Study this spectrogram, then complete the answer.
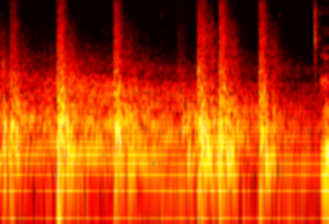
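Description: Rifle shots ring out in the World War I trench game All Quiet in the Trenches, several sharp, loud cracks spaced irregularly over a steady battlefield din.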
